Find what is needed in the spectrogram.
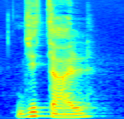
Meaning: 1. detail, nicety 2. minutiae 3. part, component
- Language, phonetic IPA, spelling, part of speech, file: Russian, [dʲɪˈtalʲ], деталь, noun, Ru-деталь.ogg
